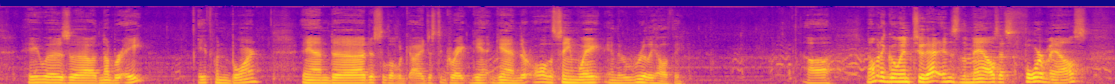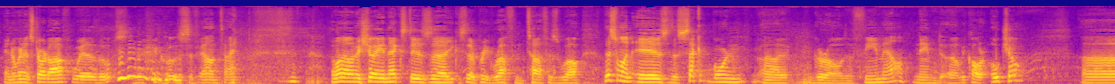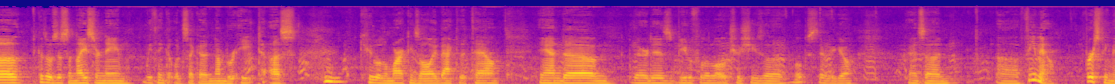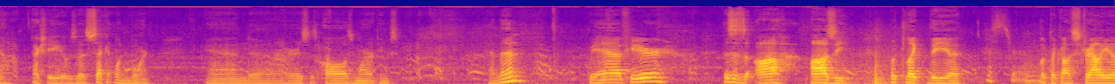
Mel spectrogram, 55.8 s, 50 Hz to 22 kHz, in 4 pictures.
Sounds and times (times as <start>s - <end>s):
Inside, small room: 0.0s - 55.7s
Speech: 0.3s - 8.6s, 10.0s - 17.0s, 18.0s - 26.8s, 27.4s - 38.6s, 39.2s - 43.7s, 44.4s - 46.9s, 47.9s - 48.5s, 49.2s - 50.2s, 50.9s - 55.7s
Dog: 9.2s - 10.9s, 26.7s - 27.1s, 38.7s - 40.4s, 46.8s - 50.6s, 53.8s - 54.2s.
